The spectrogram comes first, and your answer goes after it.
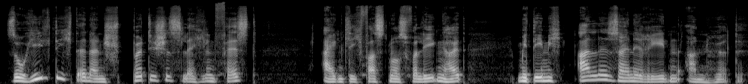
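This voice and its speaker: An actor playing a smug, quietly cruel young boarding-school pupil, telling his story theatrically in a radio play. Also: medium pitch, expressive, normal speed, dry recording, studio quality. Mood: mocking. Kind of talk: dramatic first-person storytelling in a radio play.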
